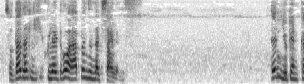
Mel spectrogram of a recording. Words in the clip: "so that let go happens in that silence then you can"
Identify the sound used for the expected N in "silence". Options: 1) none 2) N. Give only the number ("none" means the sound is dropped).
2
